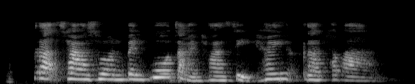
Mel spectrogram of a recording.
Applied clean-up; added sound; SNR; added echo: neural mask model DeepFilterNet 3.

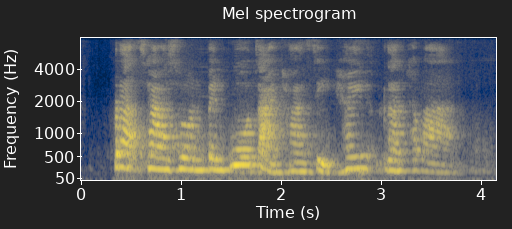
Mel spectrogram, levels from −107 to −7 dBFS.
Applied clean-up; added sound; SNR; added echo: neural separator model SepFormer DNS4.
